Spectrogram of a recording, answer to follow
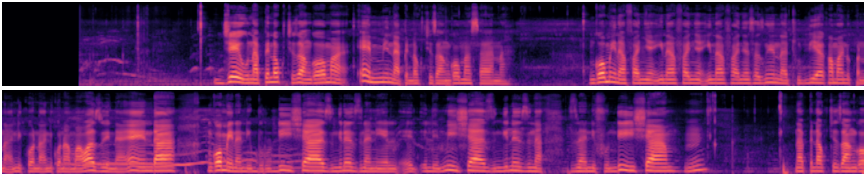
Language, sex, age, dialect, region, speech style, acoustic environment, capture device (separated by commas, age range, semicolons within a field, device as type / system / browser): Swahili, female, 25-34, Kenya - Nairobi Sheng-influenced, Kenya, tired, silence, mobile / Linux / Chrome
